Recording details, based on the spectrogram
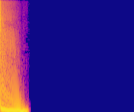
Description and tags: Distorted kick created with F.L. Studio. Blood Overdrive, Parametric EQ, Stereo enhancer, and EQUO effects were used.
drum, synth, trance, distorted, hardcore, bass, beat, hard, drumloop, progression, kickdrum, kick, melody, distortion, techno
